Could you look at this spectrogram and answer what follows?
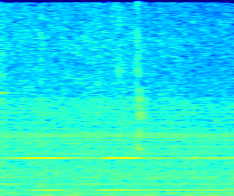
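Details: Tuning fork struck for a Rinne hearing test, comparing air and bone conduction in a demonstration of conductive hearing loss: a steady, soft pure tone.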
